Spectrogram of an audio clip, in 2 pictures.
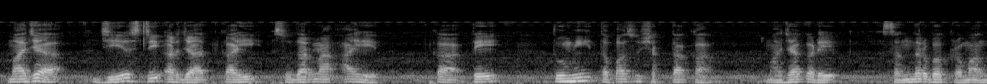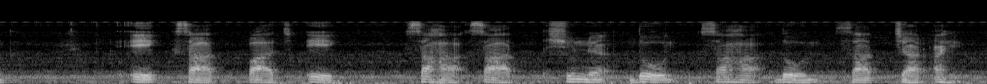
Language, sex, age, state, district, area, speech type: Marathi, male, 45-60, Maharashtra, Nagpur, urban, read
